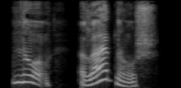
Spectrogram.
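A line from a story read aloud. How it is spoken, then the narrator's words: Forced out reluctantly. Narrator (Russian): выдавила она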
